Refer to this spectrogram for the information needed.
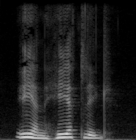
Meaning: uniform
- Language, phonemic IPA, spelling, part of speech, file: Swedish, /eːnˈheːtlɪɡ/, enhetlig, adjective, Sv-enhetlig.ogg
